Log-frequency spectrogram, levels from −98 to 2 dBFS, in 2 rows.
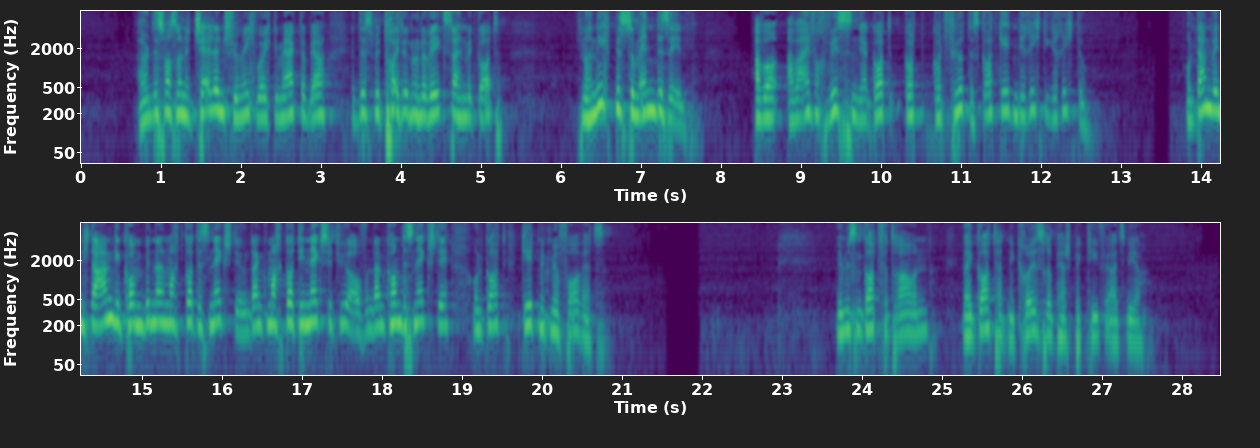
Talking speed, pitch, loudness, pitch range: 175 wpm, 190 Hz, -31 LUFS, 160-210 Hz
